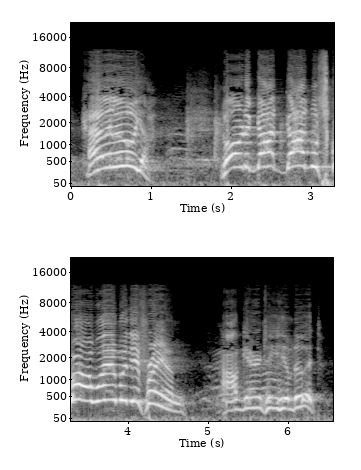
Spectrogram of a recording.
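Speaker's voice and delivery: rejoicing preacher at full voice; joyful preaching. Acted. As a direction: lift the church up with praise.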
